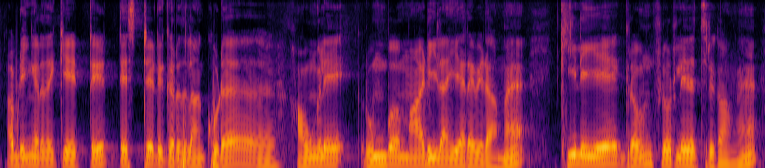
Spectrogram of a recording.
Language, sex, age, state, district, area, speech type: Tamil, male, 60+, Tamil Nadu, Tiruvarur, urban, spontaneous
